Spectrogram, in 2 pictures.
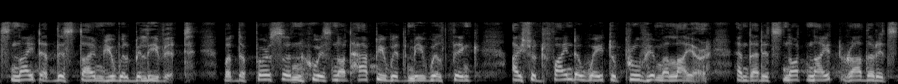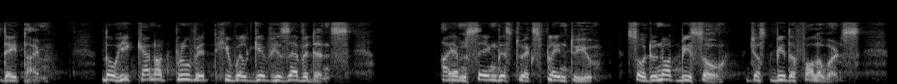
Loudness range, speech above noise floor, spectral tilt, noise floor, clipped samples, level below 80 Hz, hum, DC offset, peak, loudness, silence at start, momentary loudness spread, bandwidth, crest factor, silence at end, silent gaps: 1 LU; over 66 dB; -4.5 dB/octave; under -90 dBFS; under 0.1%; -66 dBFS; none; under 0.1%; -12 dBFS; -24 LUFS; 0 s; 7 LU; 7.6 kHz; 12 dB; 0.1 s; 12.77-13.31 s, 15.10-15.15 s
